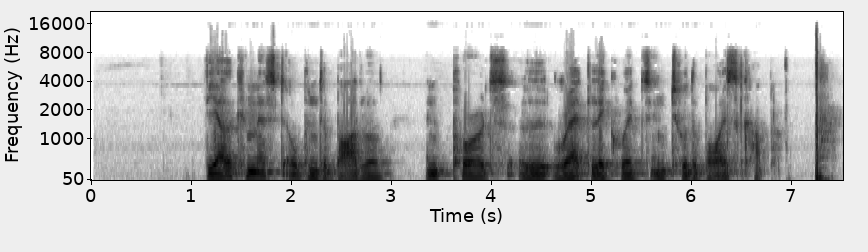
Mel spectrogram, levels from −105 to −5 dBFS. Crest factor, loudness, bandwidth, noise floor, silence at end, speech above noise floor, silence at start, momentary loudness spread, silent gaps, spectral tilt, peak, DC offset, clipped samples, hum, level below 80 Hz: 16 dB; -15 LUFS; 15 kHz; -66 dBFS; 0.1 s; 52 dB; 1.15 s; 7 LU; none; -5.5 dB/octave; 0 dBFS; under 0.1%; under 0.1%; none; -32 dBFS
